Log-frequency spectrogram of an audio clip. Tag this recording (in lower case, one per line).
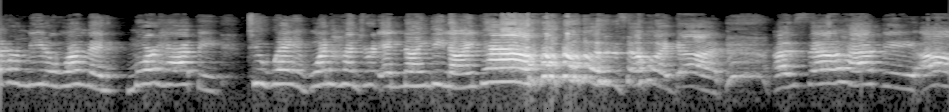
speech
